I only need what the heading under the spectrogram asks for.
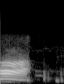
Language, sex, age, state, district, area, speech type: Manipuri, male, 18-30, Manipur, Kangpokpi, urban, conversation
